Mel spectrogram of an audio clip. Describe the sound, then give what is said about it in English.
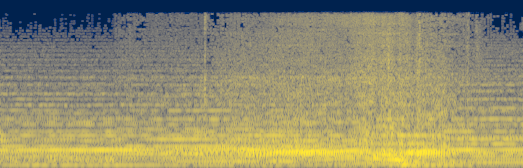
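A buggy drives away through the woods with a steady mid-pitched engine drone. It revs higher and grows louder midway, then eases back. “Cubby drives the buggy away through the woods”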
